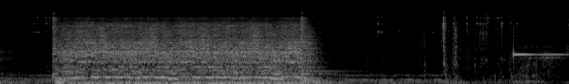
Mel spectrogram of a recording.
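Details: Box Chevy with new battery: starter spins steadily about two and a half seconds, engine never catches; cranks but won't start, owner thinks ignition timing is off and plans to reset the distributor.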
